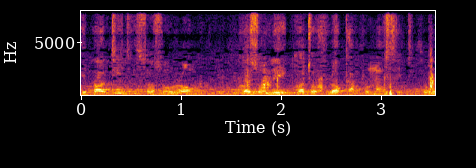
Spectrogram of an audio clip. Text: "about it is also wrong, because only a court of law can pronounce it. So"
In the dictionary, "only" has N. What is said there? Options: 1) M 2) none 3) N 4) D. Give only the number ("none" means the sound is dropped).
2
